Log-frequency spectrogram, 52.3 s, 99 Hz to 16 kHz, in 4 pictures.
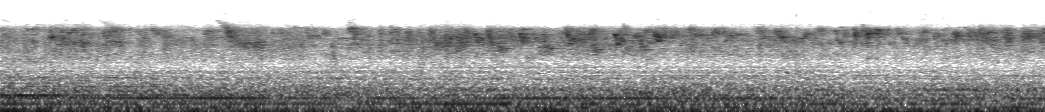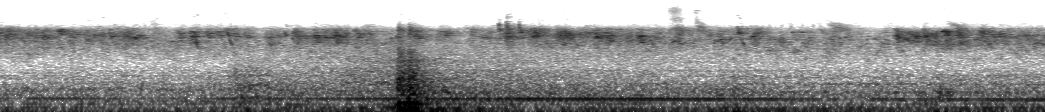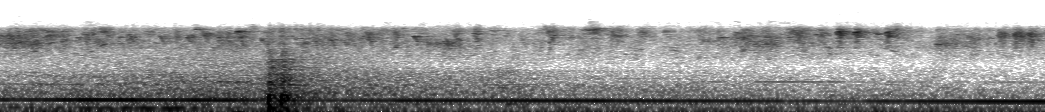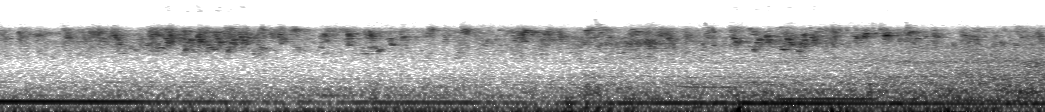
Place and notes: Sec., Shanxi Rd., Taitung City - Birdsong
Birdsong, Traffic Sound, In the bridge below
9 September, ~10:00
